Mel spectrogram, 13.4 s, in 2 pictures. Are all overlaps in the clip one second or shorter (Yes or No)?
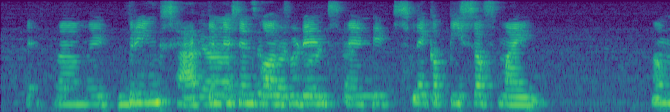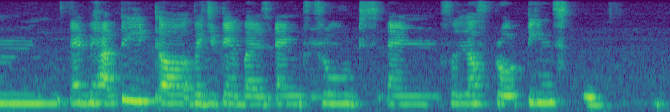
No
